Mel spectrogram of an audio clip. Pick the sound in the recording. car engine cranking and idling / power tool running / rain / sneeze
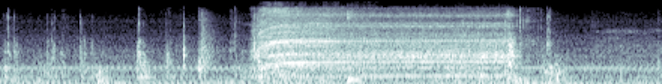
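power tool running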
